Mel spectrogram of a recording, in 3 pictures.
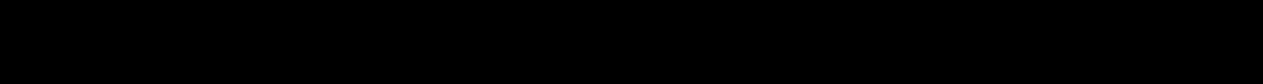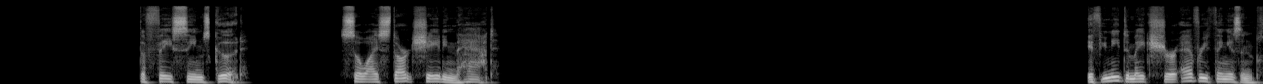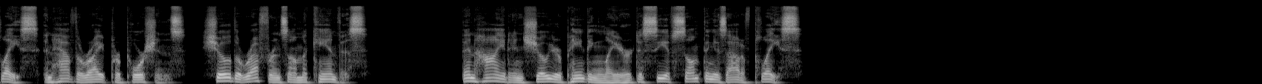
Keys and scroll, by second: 2.2 4, 12.7 super+z, 12.8 super+z, 13.0 super+z, 16.1 space, 19.9 4, 22.9 5.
